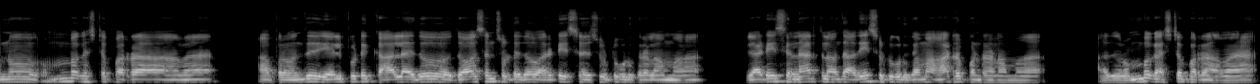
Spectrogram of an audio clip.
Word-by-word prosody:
ணும். 120 0 -2 0.2
ரொம்ப 140 +3 -2
கஷ்டப்படுறான் 115 -3 0 0.2
அவன். 110 +1 -1 0.6
அப்புறம் 110 -1 0
வந்து 115 +5 +3 0.2
எழுப்பிட்டு 130 +2 0
காலையில 115 +2 +3
ஏதோ 125 - +2 0.3
தோசைன்னு 125 +3 +1
சொல்லிட்டு 125 -3 0
ஏதோ 115 - +4
வரட்டிய 110 +3 +1
சு 115 - -3
சுட்டு 115 -2 -2
குடுக்கிறளாம்மா! 105 -2 0 0.6
இல்லாட்டி 115 +5 +2
சில 130 -3 +1
நேரத்துல 130 -1 0
வந்து 120 +1 0
அதையும் 130 +6 +1
சுட்டு 125 - 0
குடுக்காம, 115 +1 0
ஆடர் 125 +2 -1
பண்றாளாம்மா. 100 -3 -3 0.8
அது 95 - 0
ரொம்ப 115 +7 +3
கஷ்டப்படுறான் 115 -4 0
அவன். 95 +1 -1
115 Hz, 140 wpm, -23 LUFS, 110-125 Hz, 0.8 s, ஏதோ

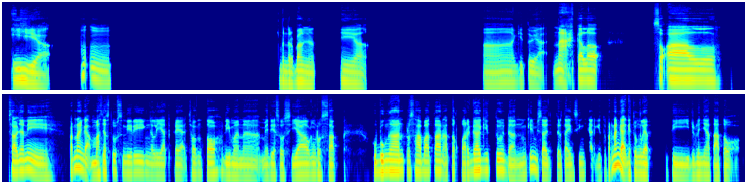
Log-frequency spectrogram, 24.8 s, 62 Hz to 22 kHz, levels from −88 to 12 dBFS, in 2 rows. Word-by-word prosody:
Iya. 105 -9 -1 0.5
Mhm. 125 -10 -5 2.8
Bener 105 -2 -3
banget. 105 -4 -1 0.5
Iya. 105 -3 -3 2.1
Ah, 105 +1 -5
gitu 105 +1 -12
ya? 90 -5 -8 0.2
Nah, - - +4 0.2
kalau, 120 -1 +3 1.0
soal 125 -1 +7 1.0
misalnya 125 +2 +4
nih, 105 -8 0 0.3
pernah 170 +1 +5
nggak 145 - +2
Masnya 115 +2 +1
tuh 130 -3 -6
sendiri 120 0 -2
ngeliat 105 -1 -4
kayak 100 -1 -4
contoh 110 +1 0
di 105 - -1
mana 95 -3 -4
media 100 +2 -6
sosial 105 +1 -1
ngerusak 100 -2 -3 0.6
hubungan, 130 +1 +5
persahabatan, 125 0 +2
atau 110 - -4
keluarga, 115 +5 +2
gitu? 140 0 -1
Dan 95 -7 -3
mungkin 115 +10 -3
bisa 135 - 0
diceritain 100 0 -4
singkat, 110 0 -8
gitu. 95 - -14
Pernah 185 +4 +5
nggak 115 - +7
gitu 120 - -2
ngeliat 110 -2 +1 0.3
di 100 -2 -3
dunia 105 +1 -3
nyata 95 0 0
atau 95 -1 -6
110 Hz, 110 wpm, -27 LUFS, 100-125 Hz, 2.8 s, soal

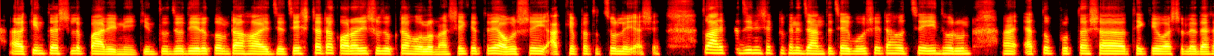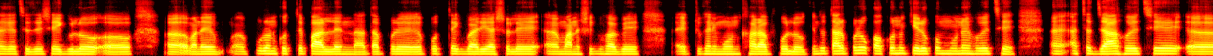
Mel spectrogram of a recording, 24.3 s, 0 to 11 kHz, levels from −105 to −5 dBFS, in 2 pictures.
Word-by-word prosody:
আ - - +3
কিন্তু 165 -1 -2
আসলে 160 0 -4
পারিনি। 135 -3 +1
কিন্তু 140 +1 -7
যদি 150 0 -1
এরকমটা 155 0 +1
হয় 140 -2 +3
যে 145 - +2
চেষ্টাটা 180 +3 +1
করারই 160 +1 +4
সুযোগটা 155 0 -1
হল 140 -1 +3
না 130 - -1
সেক্ষেত্রে 155 +1 -3
অবশ্যই 145 +3 -1
আক্ষেপটা 150 0 -4
তো - - -11
চলেই 145 -3 -1
আসে। - - -12 0.5
তো - - -5
আরেকটা 180 +1 -2
জিনিস 180 -1 -1
একটুখানি 175 -1 -5
জানতে 155 0 0
চাইব, 155 -2 +1 0.2
সেটা 165 0 -3
হচ্ছে 160 +1 -4
এই 160 - 0
ধরুন 155 -1 +1 0.4
আ - - +4 0.2
এত 145 - -12 0.2
প্রত্যাশা 155 0 -2 0.3
থেকেও 150 0 -1
আসলে 140 0 -5
দেখা 140 +1 0
গেছে 140 0 -5
যে 140 - +1
সেইগুলো 140 0 0 0.3
অ - - +2 0.6
আ - - +4 0.2
মানে 135 0 +2 0.3
আ - - -5
পূরণ 160 -1 0
করতে 155 +1 -2
পারলেন 135 0 +6
না। - - -1
তারপরে 140 +1 -1 0.3
প্রত্যেকবারই 140 -1 +1
আসলে 140 +1 -2 0.2
অ্যা 140 - -3
মানসিকভাবে 140 0 0 0.6
একটুখানি 145 +1 -4
মন 140 0 0
খারাপ 140 -2 +5
হলো। 140 -2 +2
কিন্তু 150 +2 -4
তারপরেও 160 +3 +3
কখনো 165 +2 0
কি - - -31
এরকম 155 +1 +1
মনে 155 +1 0
হয়েছে 155 -1 0 0.5
অ্যা 150 - -2 0.2
আচ্ছা 155 +2 -1
যা 145 - +9
হয়েছে 155 +1 +1 0.3
অ্যা 135 - +3
150 Hz, 170 wpm, -24 LUFS, 140-160 Hz, 0.6 s, যা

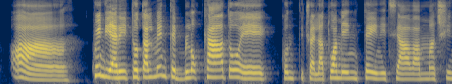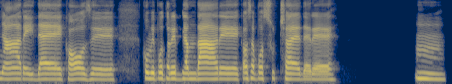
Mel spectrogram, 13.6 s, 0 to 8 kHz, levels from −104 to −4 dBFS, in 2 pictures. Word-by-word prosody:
Ah, 165 - +4 0.3
quindi 320 -4 +2
eri 235 -1 +7
totalmente 260 +2 +2
bloccato 255 +4 +3
e 205 -2 0
con 215 -2 -7
cioè 200 -4 -1
la 190 0 0
tua 230 +5 +1
mente 220 0 -3
iniziava 200 -2 -1
a - - -2
macinare 195 0 -4
idee, 190 0 -2
cose: 185 -1 -5 0.4
come 210 -1 -3
potrebbe 205 -1 -4
andare, 195 -1 0
cosa 210 +3 -5
può 205 0 -6
succedere? 185 - -5 1.2
Mh. 200 -3 -6
200 Hz, 100 wpm, -21 LUFS, 190-225 Hz, 1.2 s, eri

